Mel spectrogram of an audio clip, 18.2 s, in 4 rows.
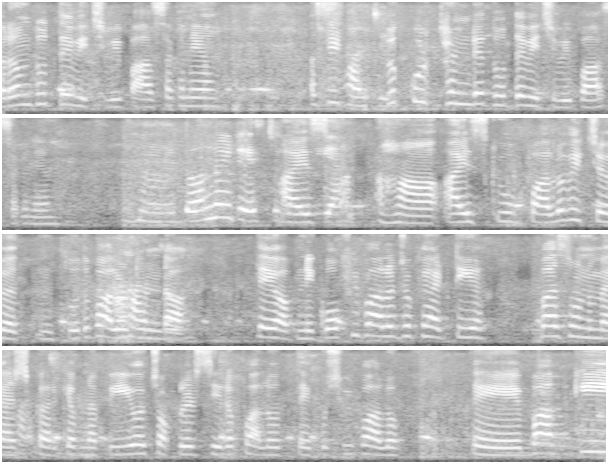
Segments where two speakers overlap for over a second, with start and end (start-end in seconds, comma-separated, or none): none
